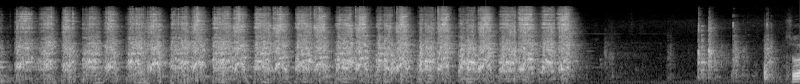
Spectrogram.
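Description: Hacksaw cutting through a thin metal square clamped in a vise, in quick even strokes of about four to five a second. The sawing stops after about five and a half seconds, and a few light clicks follow shortly before the end.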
